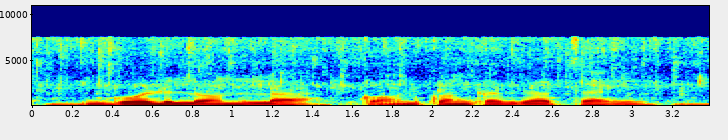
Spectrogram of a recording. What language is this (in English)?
Magahi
